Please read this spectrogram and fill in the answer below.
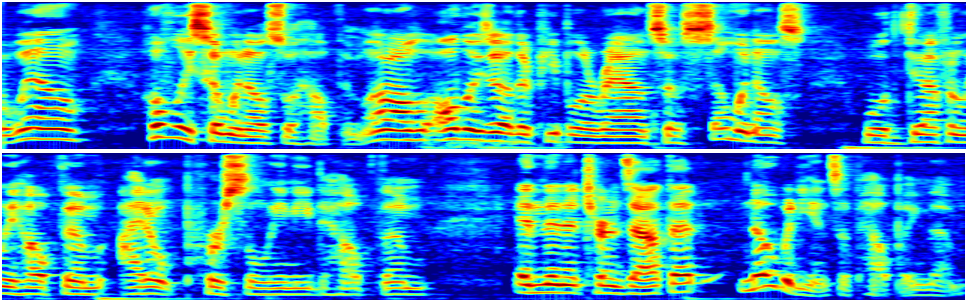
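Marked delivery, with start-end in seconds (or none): none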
